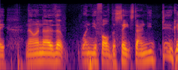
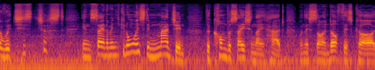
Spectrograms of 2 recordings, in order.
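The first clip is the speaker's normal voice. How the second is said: ordinary talk, nothing marked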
